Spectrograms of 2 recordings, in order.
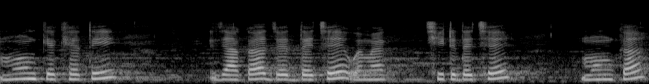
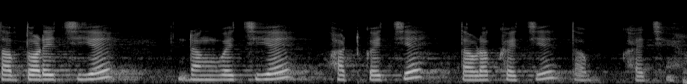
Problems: background conversations at intervals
